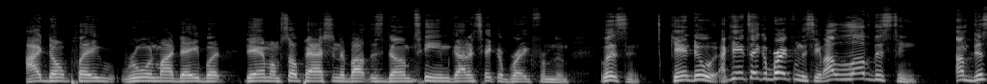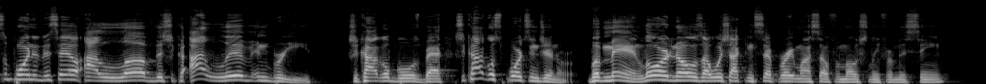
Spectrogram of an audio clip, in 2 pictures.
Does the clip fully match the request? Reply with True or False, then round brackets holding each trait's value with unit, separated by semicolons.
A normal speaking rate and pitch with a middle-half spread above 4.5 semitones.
False (215 wpm; 5.1 semitones)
